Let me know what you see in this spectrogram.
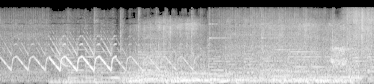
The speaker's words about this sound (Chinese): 猪猪找到了，跟着阿奇无人机的警笛走。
